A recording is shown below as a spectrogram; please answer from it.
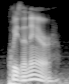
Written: Cuisenaire

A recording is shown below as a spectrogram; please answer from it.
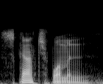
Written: Scotchwoman

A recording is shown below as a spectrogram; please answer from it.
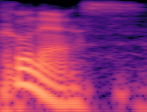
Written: coonass

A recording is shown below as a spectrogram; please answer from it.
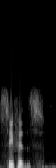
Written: CFIDS

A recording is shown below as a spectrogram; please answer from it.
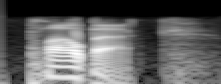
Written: plow back

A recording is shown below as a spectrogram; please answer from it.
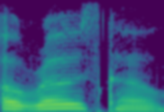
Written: Orozco

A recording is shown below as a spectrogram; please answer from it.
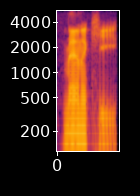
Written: Manichee

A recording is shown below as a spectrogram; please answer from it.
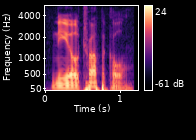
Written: Neotropical

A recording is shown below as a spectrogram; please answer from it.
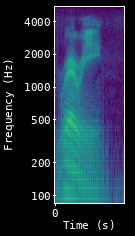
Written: raree show

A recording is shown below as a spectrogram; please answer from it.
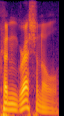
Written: congressional

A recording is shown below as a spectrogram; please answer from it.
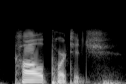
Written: colportages

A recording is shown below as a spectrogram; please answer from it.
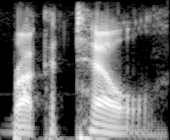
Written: brocatelle

